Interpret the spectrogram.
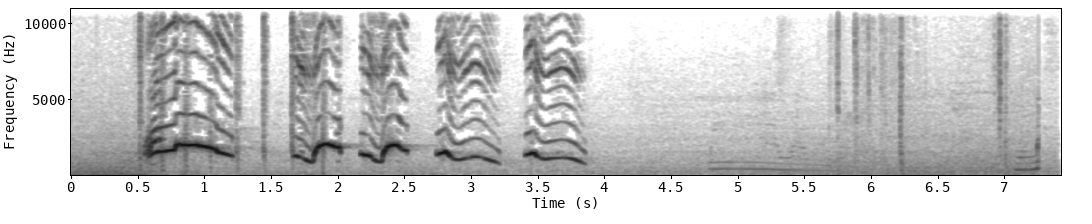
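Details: Black-throated laughingthrush singing in a cage in forest style: one long, loud falling whistle, then four shorter wavering whistled phrases. A soft, low, sliding tone and faint ticks follow in the quieter second half.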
